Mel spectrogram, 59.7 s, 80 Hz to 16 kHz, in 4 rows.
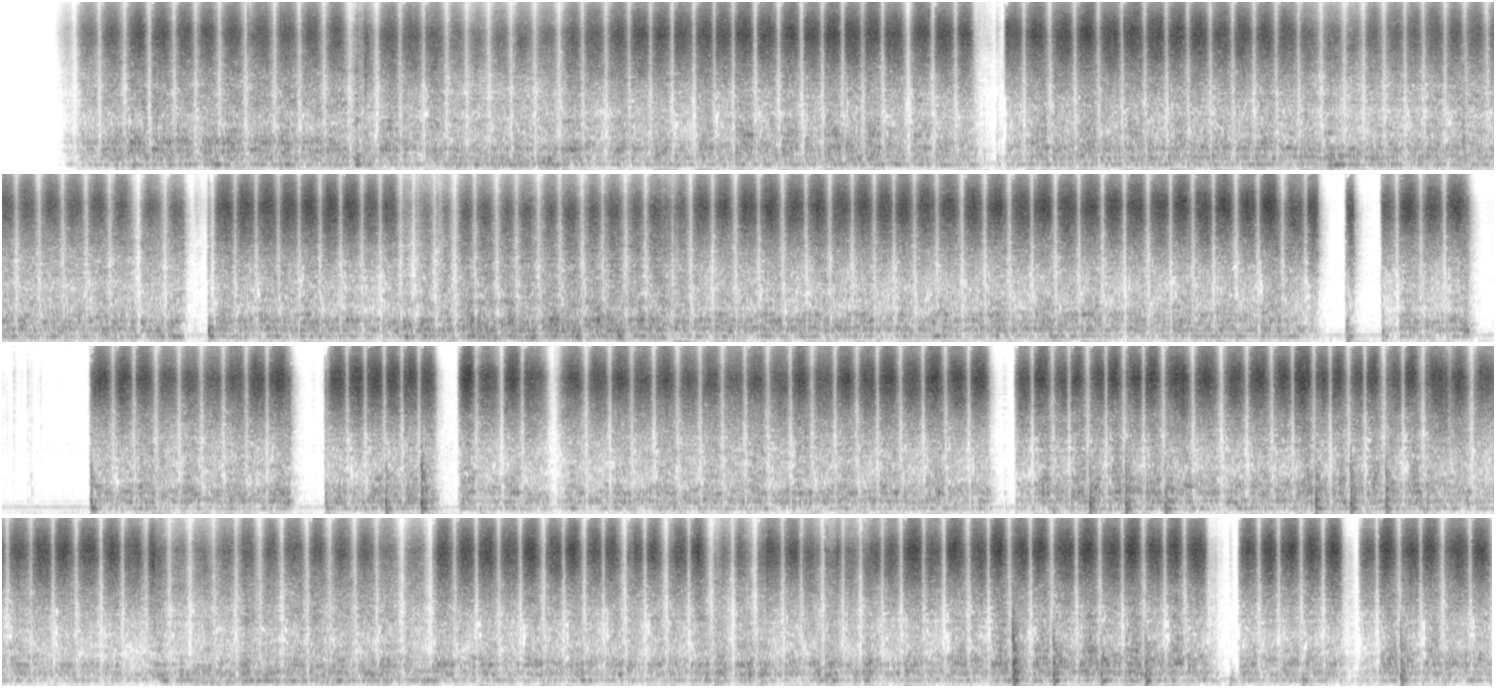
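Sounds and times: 
sanding wood by hand in construction: 0:00.6 - 0:29.7, 0:30.7 - 0:59.6.

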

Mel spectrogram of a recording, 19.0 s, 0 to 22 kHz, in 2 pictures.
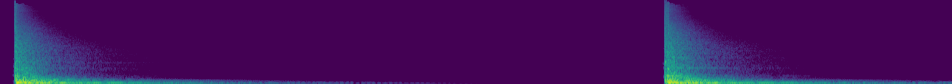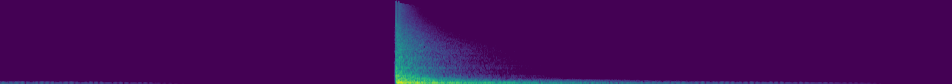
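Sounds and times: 
ensemble taiko drum hit of medium strength: 0:00.2 - 0:02.4, 0:06.7 - 0:08.8, 0:13.5 - 0:15.6.

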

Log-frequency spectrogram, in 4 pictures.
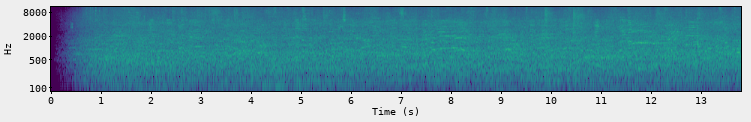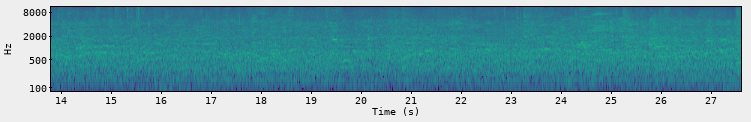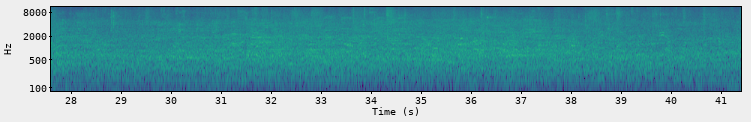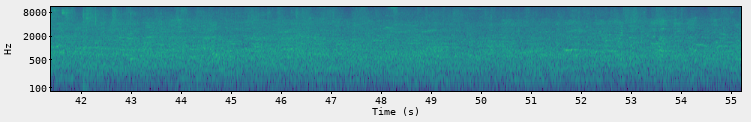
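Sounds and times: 
crowd walla in a large indoor room: 0:00.0 - 0:55.1.

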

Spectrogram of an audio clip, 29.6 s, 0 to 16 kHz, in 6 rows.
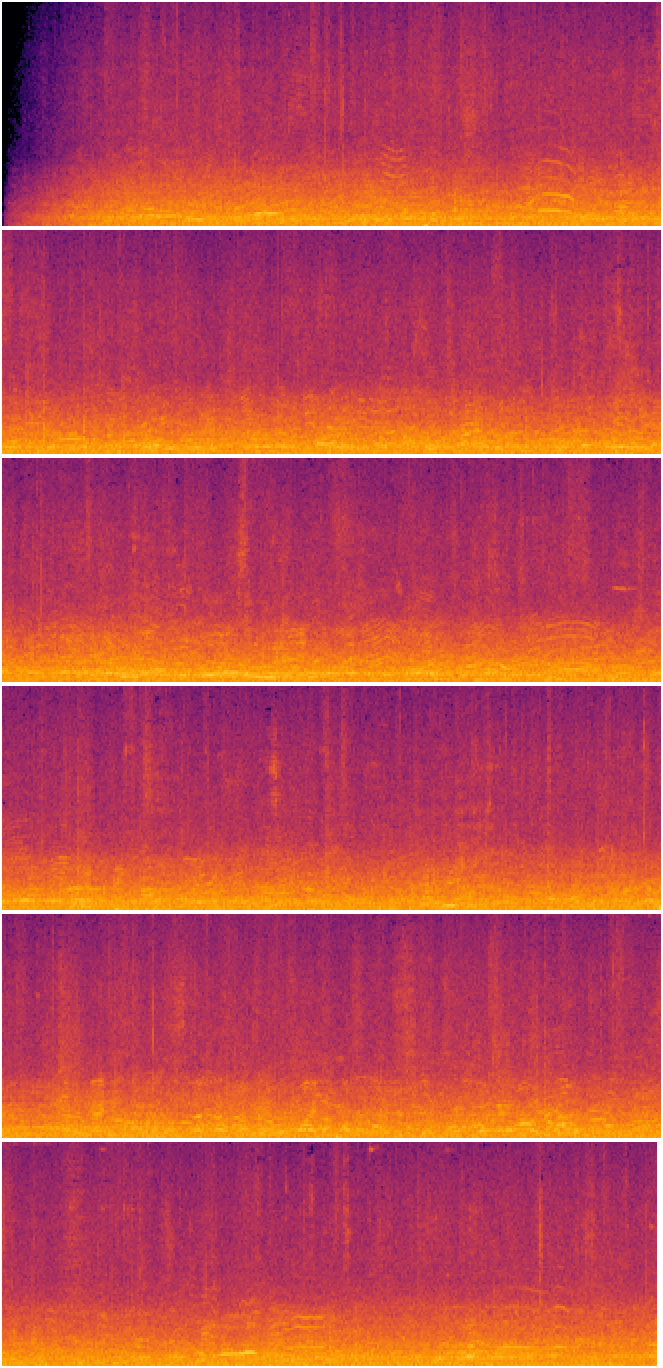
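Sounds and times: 
busy crowd walla at an outdoor street fair: 0:00.0 - 0:29.6.

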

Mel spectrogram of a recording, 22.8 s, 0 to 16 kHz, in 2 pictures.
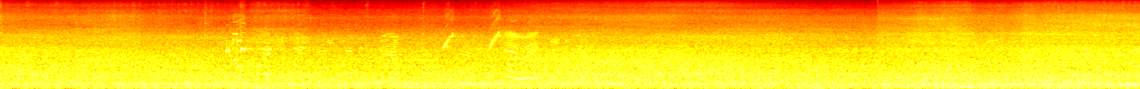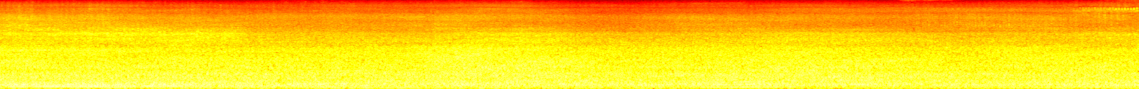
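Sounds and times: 
city ambience in LA: 0:00.0 - 0:22.7.

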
